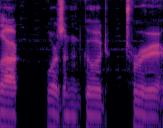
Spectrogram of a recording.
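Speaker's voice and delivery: deep, soft, rumbling voice. Voicing a character who speaks for the first time after only moaning, deep, rumbling voice. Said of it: "He'll say in this deep, rumbling voice".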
